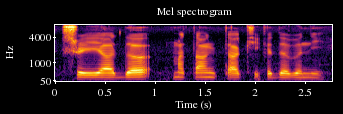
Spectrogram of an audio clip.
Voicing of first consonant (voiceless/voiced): voiceless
